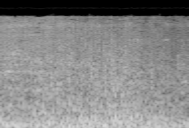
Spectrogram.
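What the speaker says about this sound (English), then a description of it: "Plane crash." A plane crash explosion in a comedy film erupts as a loud, sustained, rumbling roar of deep booming noise that stays dense and unbroken throughout, with no voices.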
